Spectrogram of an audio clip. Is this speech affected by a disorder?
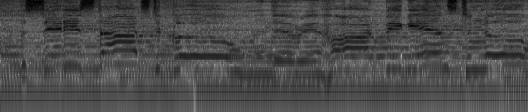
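No.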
